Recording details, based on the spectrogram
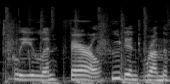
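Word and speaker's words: Clelin: I got votes for Clellan, pronounced Cleland, Farrell, who didn't run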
